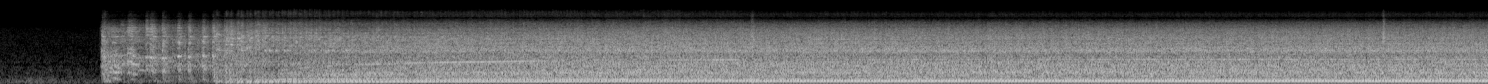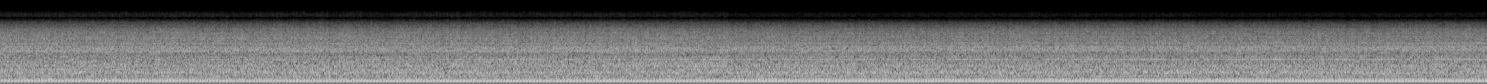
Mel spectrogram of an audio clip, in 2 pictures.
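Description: Generac 22 kW standby generator's air-cooled V-twin engine starting automatically on a simulated power outage: it cranks briefly about a second in, catches and rises in speed, then settles into a steady, even run at governed speed.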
